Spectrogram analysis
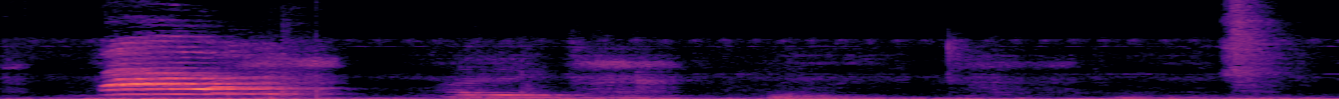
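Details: Domestic cat giving one loud, drawn-out meow, then a softer second meow that falls in pitch, with faint scattered noises afterwards.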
